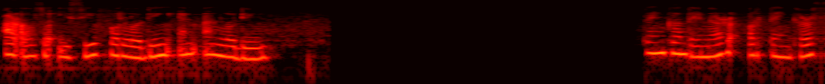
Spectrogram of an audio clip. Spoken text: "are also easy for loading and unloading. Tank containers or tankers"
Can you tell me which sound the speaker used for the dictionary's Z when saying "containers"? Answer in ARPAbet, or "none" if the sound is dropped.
none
